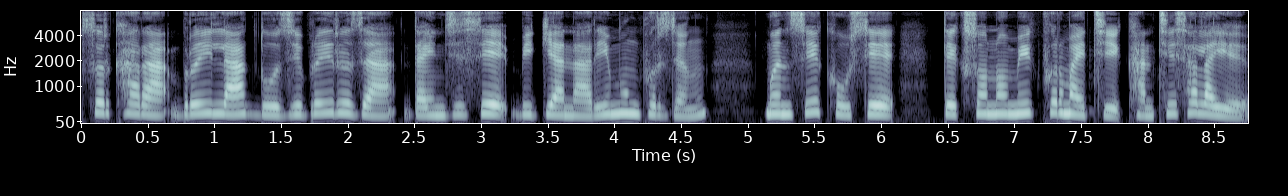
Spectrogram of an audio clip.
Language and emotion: Bodo, neutral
